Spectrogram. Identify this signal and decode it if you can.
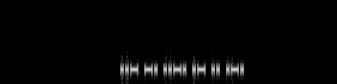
Morse code, heard as a keyed tone, about 52 wpm, 700 Hz. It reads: UNFAIR
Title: Six Letter Words - 50wpm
